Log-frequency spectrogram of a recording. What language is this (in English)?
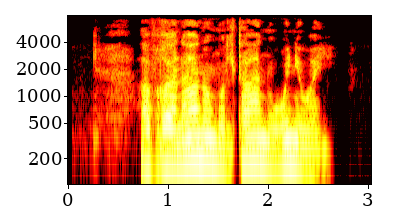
Pashto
